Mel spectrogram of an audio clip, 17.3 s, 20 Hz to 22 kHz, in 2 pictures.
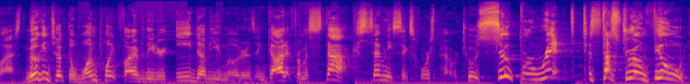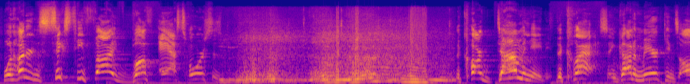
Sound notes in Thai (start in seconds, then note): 11.3 การเร่งเครื่องยนต์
